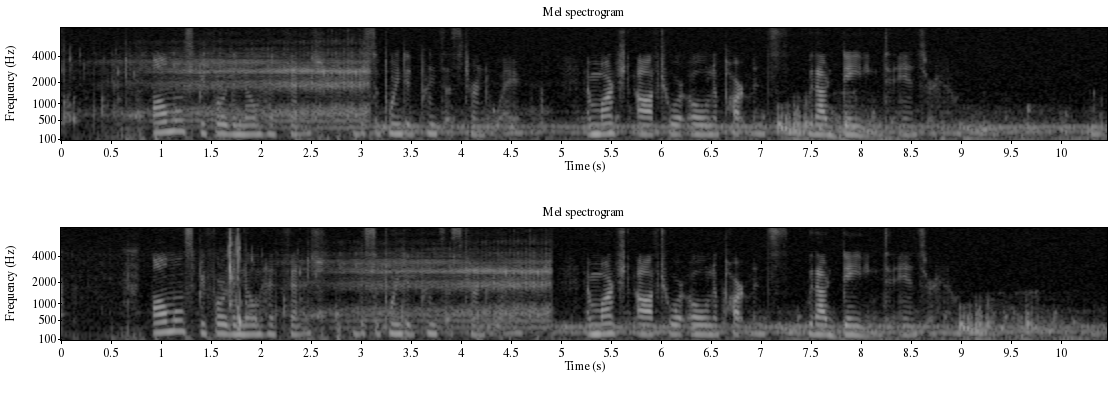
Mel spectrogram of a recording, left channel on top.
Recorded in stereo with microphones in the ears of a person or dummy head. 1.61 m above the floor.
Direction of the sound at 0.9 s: 10° right (ahead or behind).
